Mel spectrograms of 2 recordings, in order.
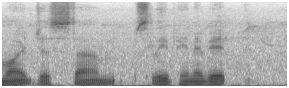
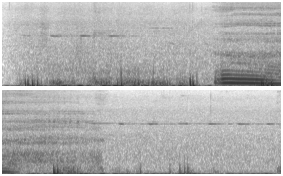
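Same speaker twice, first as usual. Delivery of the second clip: long sigh; 3 semitones higher than usual. Real, not acted.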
